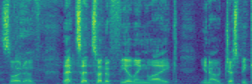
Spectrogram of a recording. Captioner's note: laughing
